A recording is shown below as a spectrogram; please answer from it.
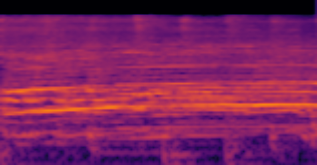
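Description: A singer holds one long sung "oh" for almost two seconds over a hip hop backing track with a thumping beat, performed live.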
